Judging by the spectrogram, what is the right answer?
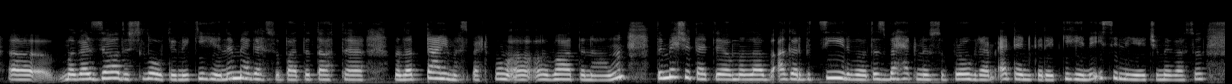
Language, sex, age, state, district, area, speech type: Kashmiri, female, 30-45, Jammu and Kashmir, Budgam, rural, spontaneous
